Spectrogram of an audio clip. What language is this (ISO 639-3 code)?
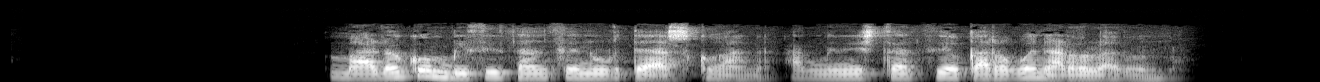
eus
